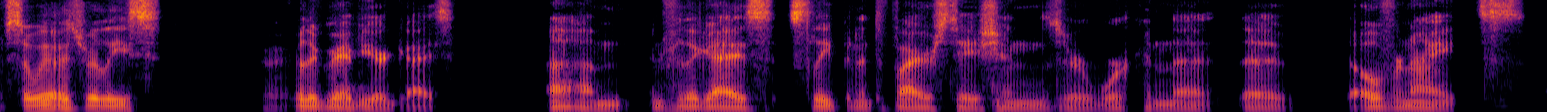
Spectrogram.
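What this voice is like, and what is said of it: Wrecked, lower, deep voice. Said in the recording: “my voice is a little wrecked. It's a little bit lower than usual. It's a little Barry White.”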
